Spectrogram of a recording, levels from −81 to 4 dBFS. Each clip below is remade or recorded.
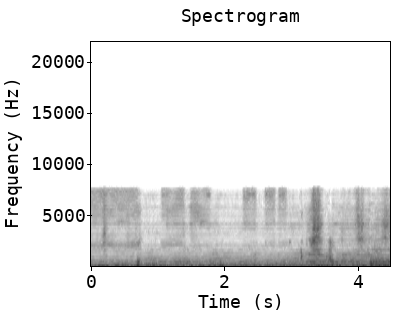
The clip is remade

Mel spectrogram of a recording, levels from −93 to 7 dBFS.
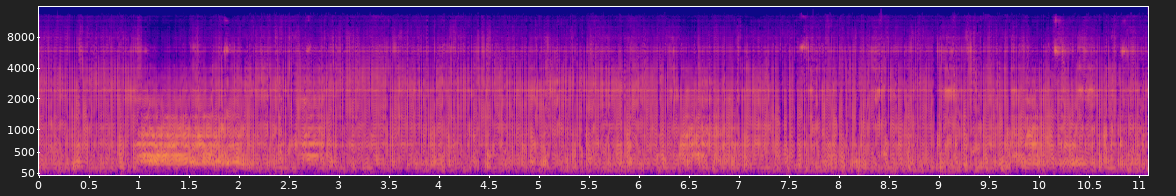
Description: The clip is remade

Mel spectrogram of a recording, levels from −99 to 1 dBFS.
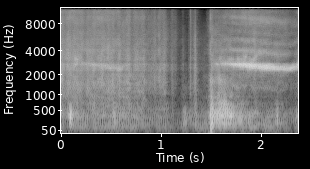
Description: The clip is remade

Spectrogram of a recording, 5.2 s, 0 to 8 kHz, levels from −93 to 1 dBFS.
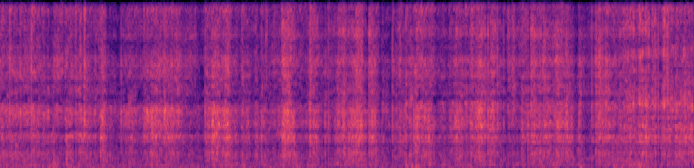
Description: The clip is remade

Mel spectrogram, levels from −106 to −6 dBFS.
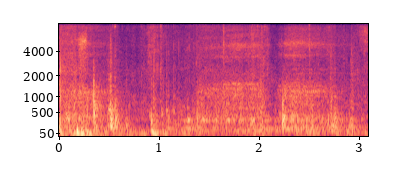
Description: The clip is recorded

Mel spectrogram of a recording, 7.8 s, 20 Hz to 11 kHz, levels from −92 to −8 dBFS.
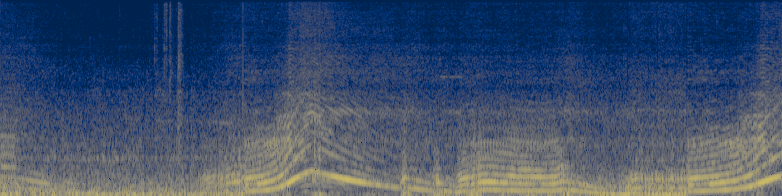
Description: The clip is recorded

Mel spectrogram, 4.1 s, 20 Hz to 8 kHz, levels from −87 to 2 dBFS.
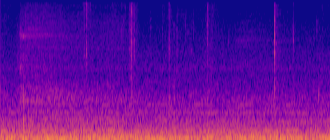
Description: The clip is recorded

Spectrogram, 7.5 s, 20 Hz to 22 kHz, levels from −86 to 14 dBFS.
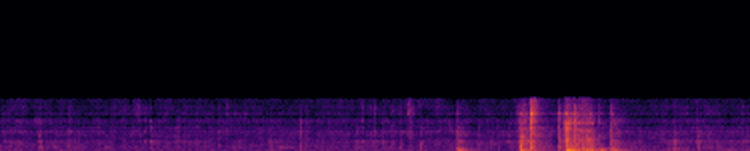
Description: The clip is remade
